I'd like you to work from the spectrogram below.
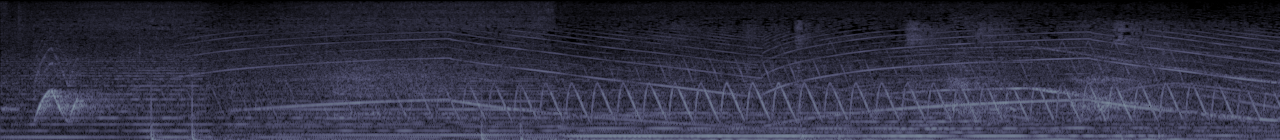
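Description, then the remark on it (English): Several police sirens from a squad of police cars arriving at a waiting plane wail and yelp over each other, their rising and falling tones overlapping as they grow louder and draw closer, with a steady low engine rumble underneath. “Queen and Slim walk toward a waiting plane with a pilot, but a squad of police cars arrives.”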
